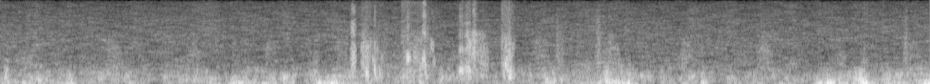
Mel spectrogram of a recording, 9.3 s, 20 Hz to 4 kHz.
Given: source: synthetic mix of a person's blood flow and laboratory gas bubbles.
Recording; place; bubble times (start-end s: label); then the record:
Doppler ultrasound of blood flow; subclavian vein
3.59-3.85 s: bubbles
4.00-4.36 s: bubbles
4.57-4.89 s: bubbles
5.00-5.15 s: bubbles
From the record:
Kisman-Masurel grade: 213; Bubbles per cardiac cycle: several, 3 to 8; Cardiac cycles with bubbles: 1 to 10%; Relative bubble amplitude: loud (0.450 to 0.775); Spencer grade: 1 (occasional bubble signal discernible with the cardiac motion signal, with majority of cardiac periods free of bubbles); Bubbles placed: anywhere in the cardiac cycle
